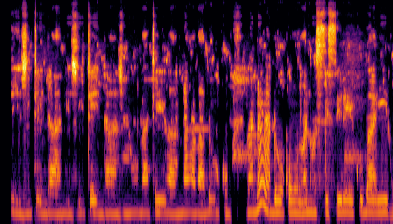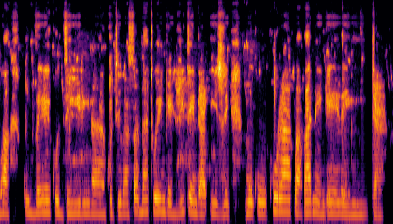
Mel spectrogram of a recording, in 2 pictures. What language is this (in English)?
Ndau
